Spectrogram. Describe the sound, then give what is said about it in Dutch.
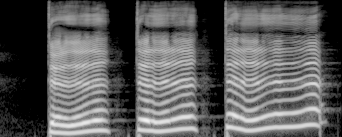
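A short bumper jingle: three loud, bright sustained notes, each rich in harmonics with a slight wavering pitch, separated by brief pauses, with no talking. “Ja, doe die bumper. Kom maar op. komt-ie.”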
